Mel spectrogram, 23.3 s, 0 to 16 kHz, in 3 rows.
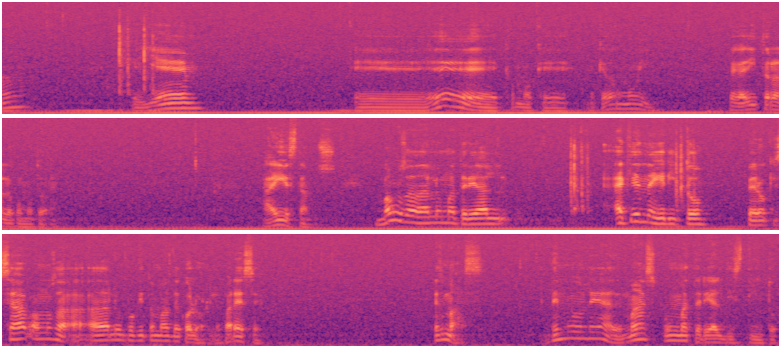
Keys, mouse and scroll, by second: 0.9-1.9 typing, 3.3 click, 4.2-5.5 drag, 6.1 click, 7.1-8.8 middle drag, 9.5-10.6 drag, 12.6 click, 13.0 click, 14.7 alt+Tab, 15.5 click, 16.6 click, 18.7 click, 20.7 click.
